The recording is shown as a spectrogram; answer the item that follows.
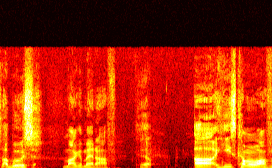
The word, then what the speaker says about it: Abus: It's Abus. Abus, but it's... It's Abus. Pian. Abus. Okay, so it's Abus...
